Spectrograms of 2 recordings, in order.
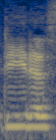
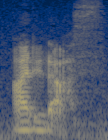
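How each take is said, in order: First: It is said with an American pronunciation. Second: It is said with a German pronunciation.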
